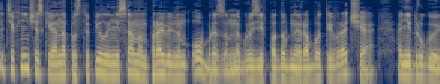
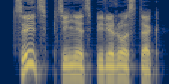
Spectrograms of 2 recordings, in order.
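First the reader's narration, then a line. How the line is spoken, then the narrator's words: Barked shout. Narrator (Russian): гаркнул на него Зубов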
